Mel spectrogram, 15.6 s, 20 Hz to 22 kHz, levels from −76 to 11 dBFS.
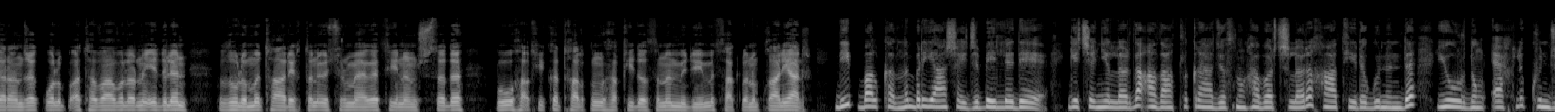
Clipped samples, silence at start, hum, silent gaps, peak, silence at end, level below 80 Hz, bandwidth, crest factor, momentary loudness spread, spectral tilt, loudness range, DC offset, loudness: under 0.1%; 0 s; none; none; -4 dBFS; 0 s; -64 dBFS; 11.5 kHz; 18 dB; 6 LU; -5.5 dB/octave; 3 LU; under 0.1%; -22 LUFS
